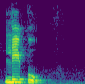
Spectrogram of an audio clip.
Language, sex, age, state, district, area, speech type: Manipuri, female, 18-30, Manipur, Imphal West, rural, read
